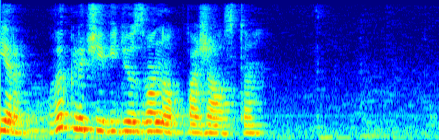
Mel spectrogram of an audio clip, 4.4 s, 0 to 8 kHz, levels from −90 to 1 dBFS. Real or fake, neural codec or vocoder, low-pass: real; none; 7.2 kHz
